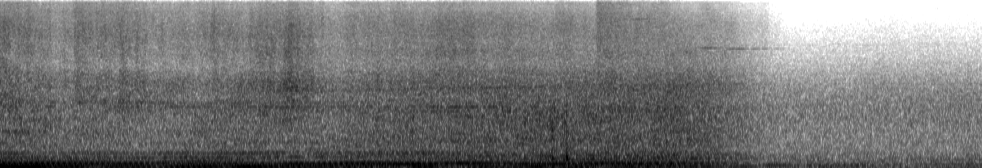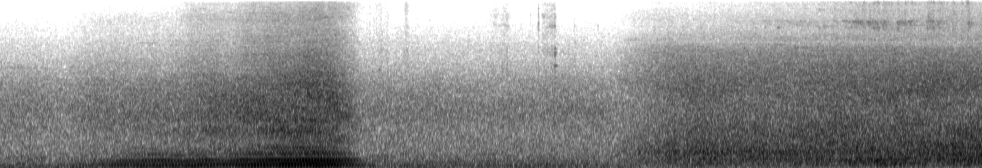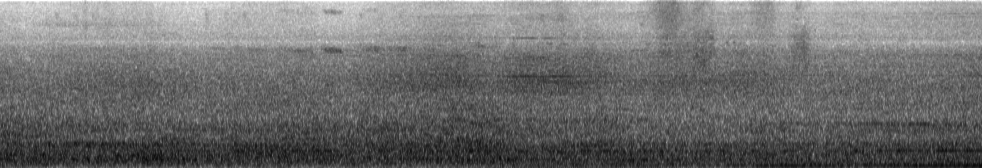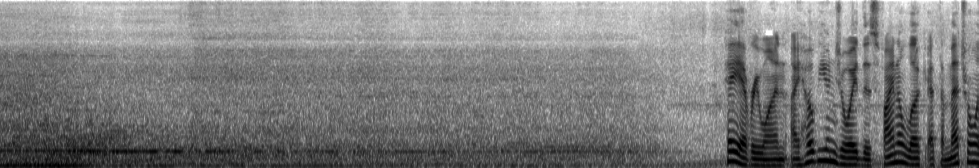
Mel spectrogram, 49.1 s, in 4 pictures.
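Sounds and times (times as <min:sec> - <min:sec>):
train wheels rolling over rails: 0:00.0 - 0:09.9, 0:22.6 - 0:47.3
diesel locomotive engine running: 0:00.0 - 0:49.0.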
